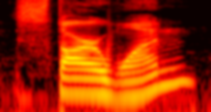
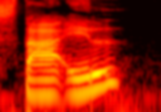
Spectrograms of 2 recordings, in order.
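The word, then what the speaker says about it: Star1: You normally people like if you're new to the Sistar fandom, you would say Star 1, but it's actually pronounced as Style because it's Star and then 1, Style.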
